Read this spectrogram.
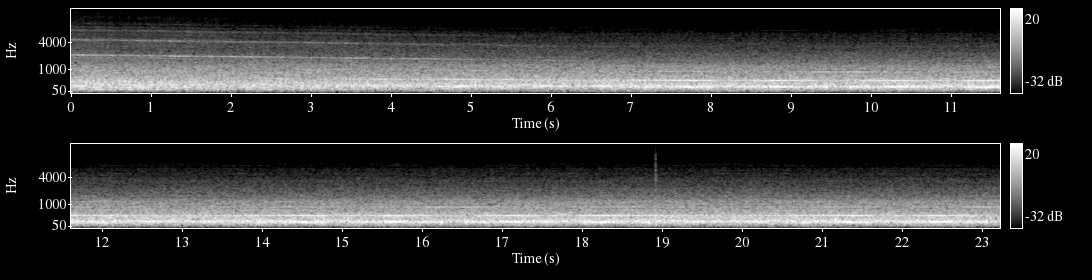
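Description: Jet airliner engines drone and whine on approach, heard from inside the cockpit.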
